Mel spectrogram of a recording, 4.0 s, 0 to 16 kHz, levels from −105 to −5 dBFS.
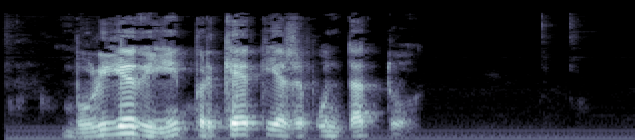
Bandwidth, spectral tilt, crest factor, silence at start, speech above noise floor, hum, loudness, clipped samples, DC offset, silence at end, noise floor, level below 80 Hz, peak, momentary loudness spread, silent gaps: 10.5 kHz; -5 dB/octave; 22 dB; 0.4 s; 44 dB; 50 Hz at -55 dBFS; -21 LUFS; under 0.1%; under 0.1%; 1.45 s; -65 dBFS; -58 dBFS; -2 dBFS; 14 LU; none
